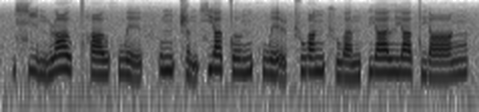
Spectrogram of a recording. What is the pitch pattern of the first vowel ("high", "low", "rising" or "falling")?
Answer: low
